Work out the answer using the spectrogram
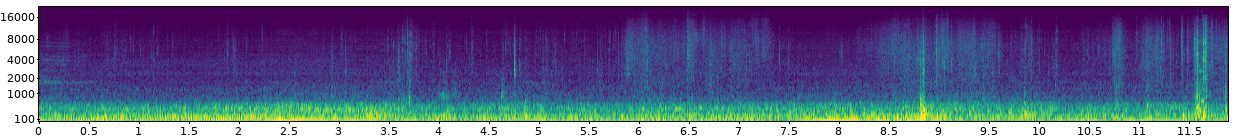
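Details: Ford Mondeo rescue project, cold after snow, now starting with fuel pump hooked to a separate battery: deep steady low rumble, even beat, a few handling knocks. Normal idle; cause of original no-start still unknown.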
